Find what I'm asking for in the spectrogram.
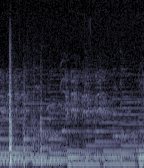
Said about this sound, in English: Momo heard a laugher. Who's laughing at me? he asked. It's a. Before Farah could say, Kookaburra!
